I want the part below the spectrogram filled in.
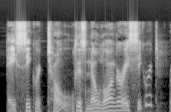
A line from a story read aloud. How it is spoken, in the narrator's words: replied Inga with a laugh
